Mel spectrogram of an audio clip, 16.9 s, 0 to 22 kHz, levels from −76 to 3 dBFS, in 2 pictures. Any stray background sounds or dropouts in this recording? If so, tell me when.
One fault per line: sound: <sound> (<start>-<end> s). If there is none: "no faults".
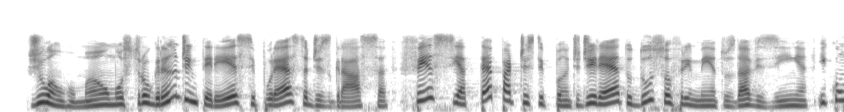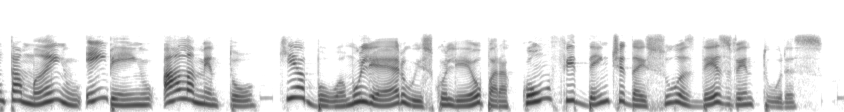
sound: dropout (5.3-5.4 s)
